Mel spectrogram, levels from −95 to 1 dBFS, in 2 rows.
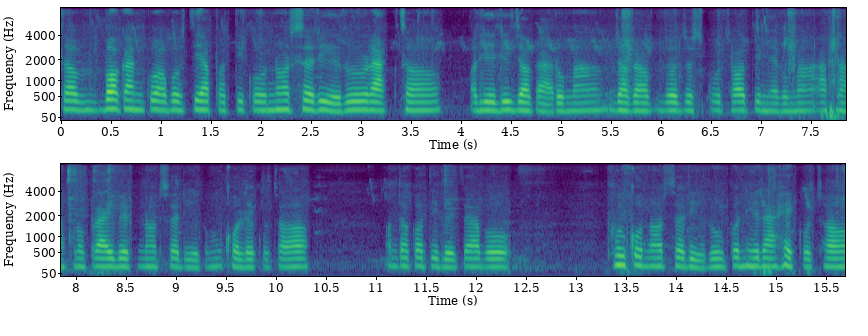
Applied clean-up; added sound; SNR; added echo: none; none; none; none.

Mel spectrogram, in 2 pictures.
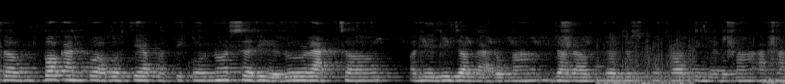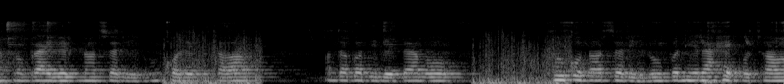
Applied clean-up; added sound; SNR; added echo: none; Wind; 8 dB; reverberation time 0.8 s.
